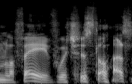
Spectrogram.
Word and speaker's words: Lefebvre: my middle name because most people cannot pronounce the name LaFave which is the last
